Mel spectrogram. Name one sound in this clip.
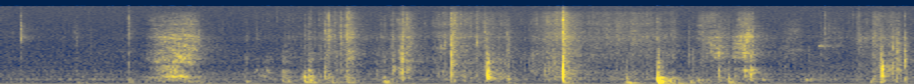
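A knife slices through plastic wrap on a box.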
